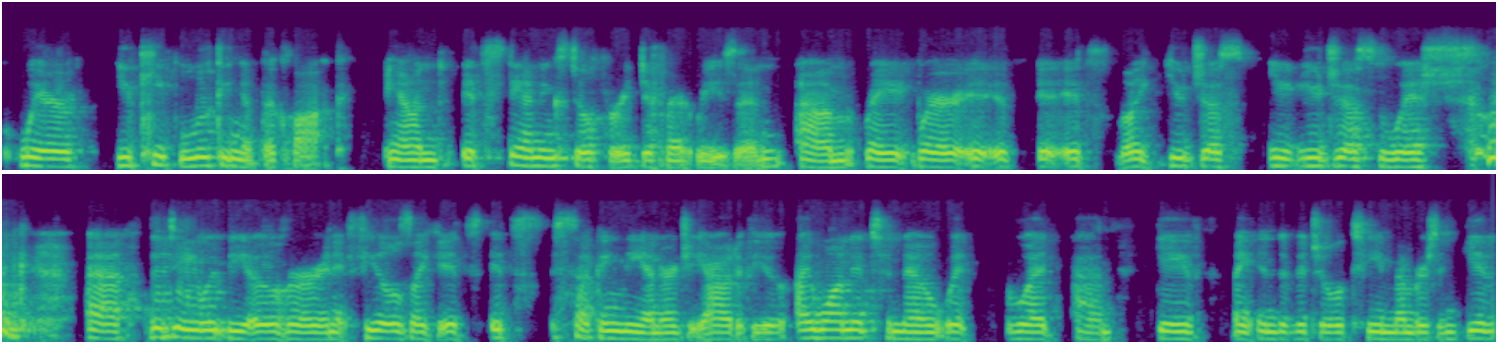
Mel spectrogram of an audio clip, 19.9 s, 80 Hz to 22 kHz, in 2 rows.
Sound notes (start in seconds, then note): 10.7 laughs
